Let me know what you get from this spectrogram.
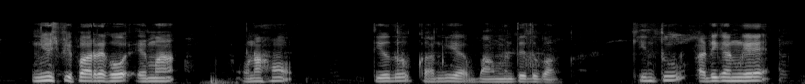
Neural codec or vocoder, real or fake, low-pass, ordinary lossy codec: vocoder, 44.1 kHz, 128 mel bands every 512 samples, BigVGAN v2; fake; 7.2 kHz; AAC, 48 kbps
